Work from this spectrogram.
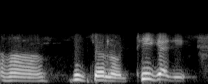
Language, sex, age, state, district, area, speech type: Punjabi, male, 60+, Punjab, Shaheed Bhagat Singh Nagar, urban, conversation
